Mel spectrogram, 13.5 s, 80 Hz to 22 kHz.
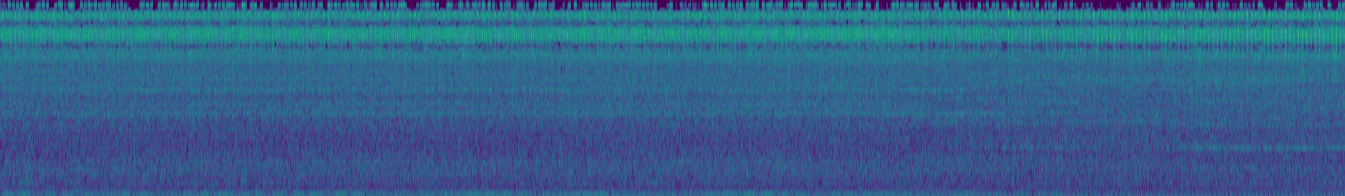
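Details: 2011 MazdaSpeed3 at idle: fast, light ticking on the passenger side, steady with the idle; owner suspects the idler pulley, which shows slight side-to-side play while running, not confirmed.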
